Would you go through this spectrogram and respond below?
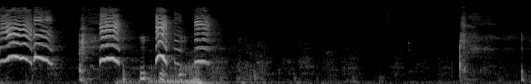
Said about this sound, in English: Oh, they've come to me. Now I have the squeaky toy.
